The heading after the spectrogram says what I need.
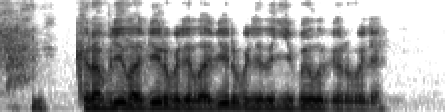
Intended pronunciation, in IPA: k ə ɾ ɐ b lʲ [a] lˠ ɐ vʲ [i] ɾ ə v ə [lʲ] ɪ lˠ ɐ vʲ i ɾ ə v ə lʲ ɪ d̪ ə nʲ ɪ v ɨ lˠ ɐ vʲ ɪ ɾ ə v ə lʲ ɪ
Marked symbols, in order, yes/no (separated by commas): no, yes, yes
